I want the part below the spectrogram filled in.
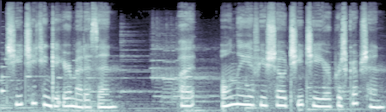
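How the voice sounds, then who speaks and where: A woman voicing a small zombie girl in a video game, blank and literal, speaking in a halting deadpan over music. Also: fairly high pitch. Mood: blank, flat. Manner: deadpan, halting, speaks of herself in third person. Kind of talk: scripted video game dialogue.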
